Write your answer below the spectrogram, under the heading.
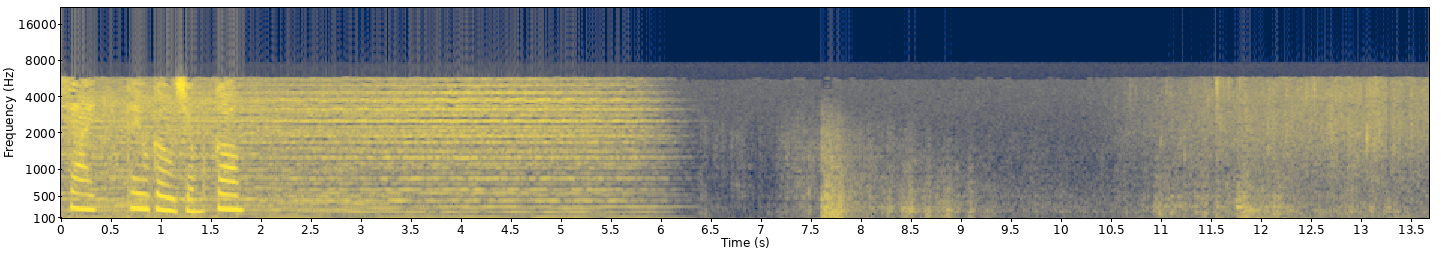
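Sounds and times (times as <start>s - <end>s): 
steady rainfall: 0.0s - 4.6s, 10.3s - 13.6s
sustained tonal drone: 0.0s - 6.3s
speech: 0.1s - 2.0s
low rolling thunder rumble: 7.2s - 12.7s
sharp thunderclap: 7.2s - 13.6s.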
